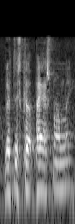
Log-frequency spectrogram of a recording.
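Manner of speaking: soft, hushed Let this cup pass from me; hushed prayer. Retold or imitated. Preacher quoting Jesus in the garden, hushed. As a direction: breathe the garden prayer softly.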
